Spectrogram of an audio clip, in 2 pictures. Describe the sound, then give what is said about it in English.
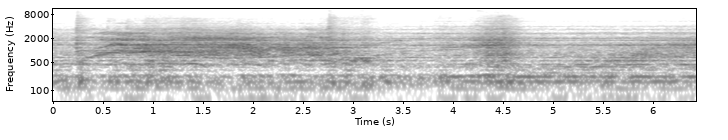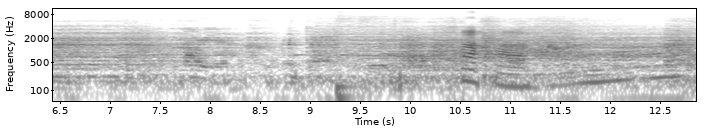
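A car in a film scene, driven by Abby Cornish, drifts with tires squealing and skidding in long sustained screeches over a revving engine, loud, with a voice speaking over part of it. “Who knew Abby Cornish was a drift king?”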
